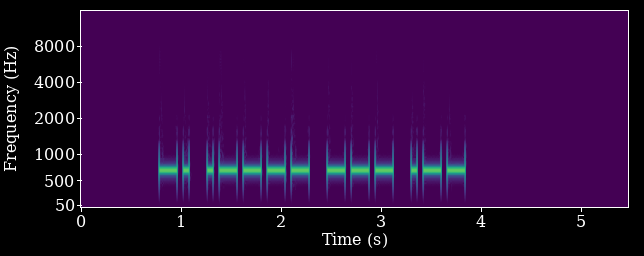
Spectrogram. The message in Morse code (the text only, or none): N1OW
